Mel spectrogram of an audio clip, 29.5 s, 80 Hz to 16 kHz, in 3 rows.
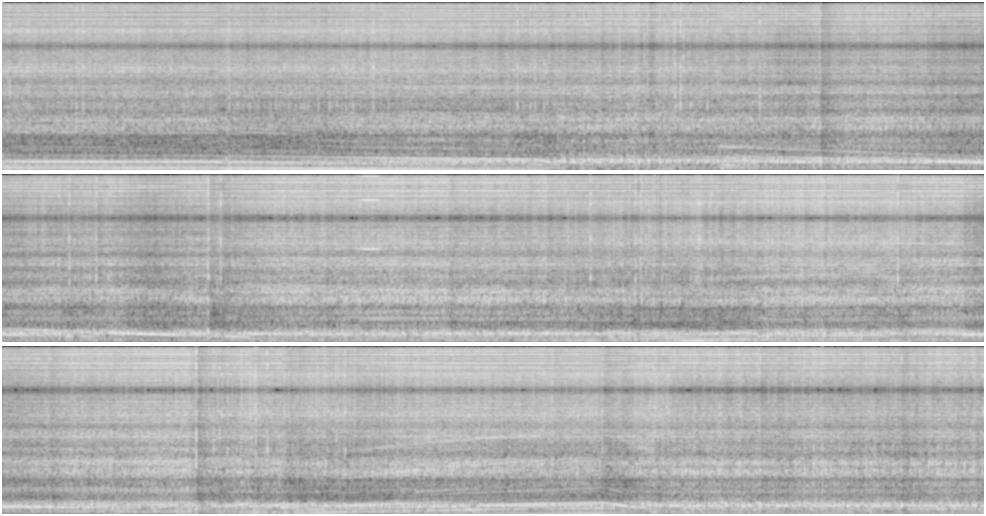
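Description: MV Agusta F3 800's three-cylinder engine heard from on board, its note falling as the bike slows from track speed. It then rises and drops in pitch several times as the bike is ridden slowly through the pit lane and paddock.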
